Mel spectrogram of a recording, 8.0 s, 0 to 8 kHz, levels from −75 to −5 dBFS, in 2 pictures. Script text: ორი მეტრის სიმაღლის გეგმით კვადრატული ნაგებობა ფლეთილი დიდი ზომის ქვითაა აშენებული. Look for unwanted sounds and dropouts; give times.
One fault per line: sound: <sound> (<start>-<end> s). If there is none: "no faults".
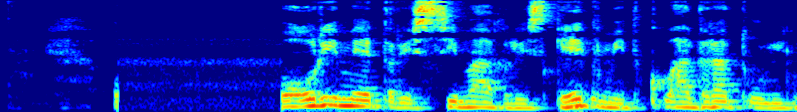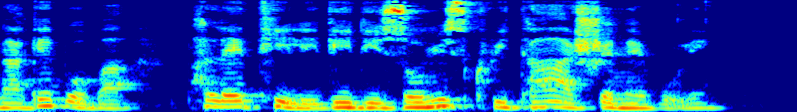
no faults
